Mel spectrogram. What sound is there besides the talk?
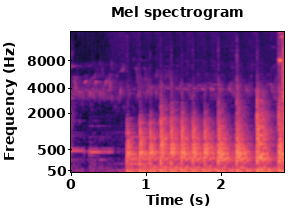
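knocking on a door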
